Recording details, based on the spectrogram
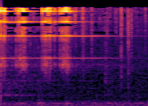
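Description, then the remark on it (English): A bicycle bell rings several times in quick succession, bright metallic dings with a lingering shimmer, clear over a low background rumble. “A bike?”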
